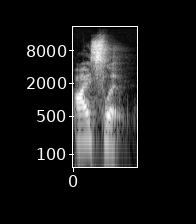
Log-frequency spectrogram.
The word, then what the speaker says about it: Islip: uh new york how will they fare or islip i'm sorry what about islip thank you for actually doing the pronunciation at the end because now i actually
